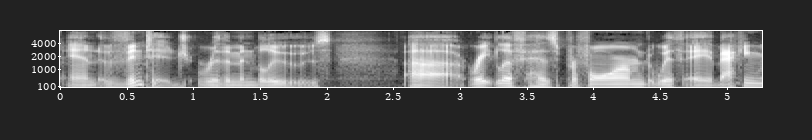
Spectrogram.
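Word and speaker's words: Rateliff: Ratliff. Yeah, I think it's falsely pronounced Ratliff a lot, but it's definitely Ratliff.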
